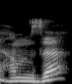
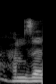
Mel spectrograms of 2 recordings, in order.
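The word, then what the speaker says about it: ء: থেকে যে শুরু হচ্ছে, কণ্ঠনলীর শুরু থেকে কি উচ্চারণ হয়? হামজা, হা, হামজা, হা।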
